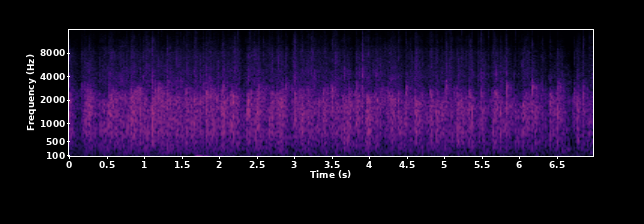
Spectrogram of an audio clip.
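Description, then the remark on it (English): Steady, sustained applause from a concert audience fills the whole stretch, a dense wash of many hands clapping at once with no voices standing out. “So please give them all a round of applause.”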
